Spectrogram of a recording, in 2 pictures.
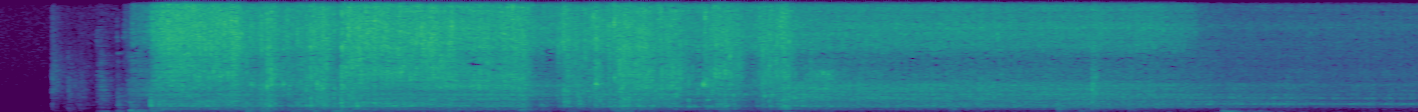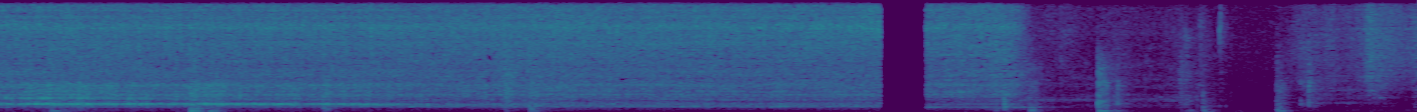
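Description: Bathroom faucet running into a small metal tub in the sink, filling it with soapy, foaming bath water. The rush of water starts about a second in, is loudest for the first few seconds, then grows steadily quieter; a few small knocks near the end.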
